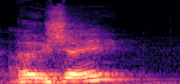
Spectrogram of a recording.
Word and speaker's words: Auger: Auger, French, A-U-G-E-R, Auger.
